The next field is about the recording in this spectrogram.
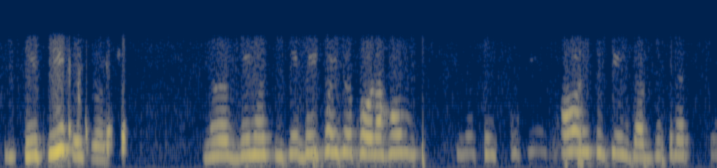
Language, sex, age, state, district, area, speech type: Kashmiri, female, 18-30, Jammu and Kashmir, Baramulla, rural, conversation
